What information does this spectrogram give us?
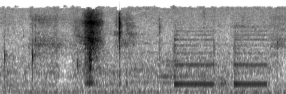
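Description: A telephone being dialed: a few faint short beeps, then two steady electronic tones separated by a brief gap, fairly quiet throughout.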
